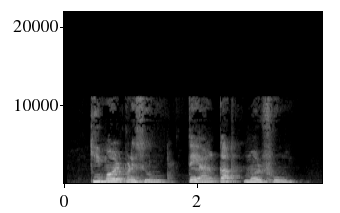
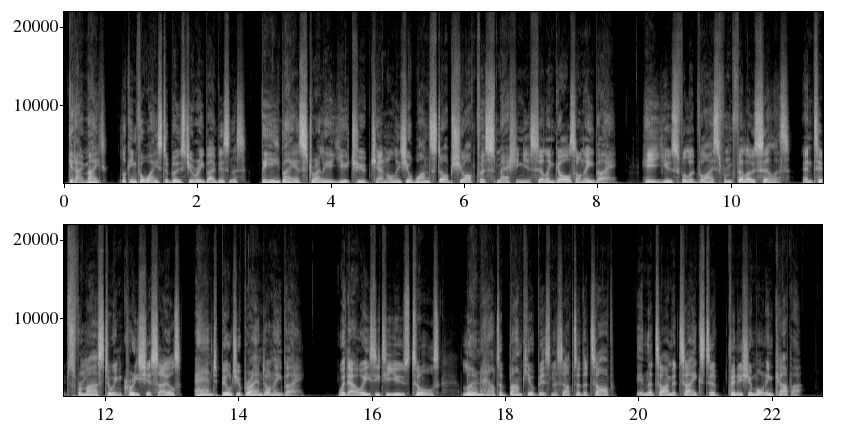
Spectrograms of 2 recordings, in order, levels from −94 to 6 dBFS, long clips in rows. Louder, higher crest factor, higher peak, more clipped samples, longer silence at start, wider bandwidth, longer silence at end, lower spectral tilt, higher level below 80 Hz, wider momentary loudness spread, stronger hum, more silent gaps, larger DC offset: about the same, -24 LUFS vs -22 LUFS; about the same, 16 dB vs 18 dB; second, -8 dBFS vs -4 dBFS; neither; first, 0.4 s vs 0.05 s; second, 11.5 kHz vs over 20 kHz; about the same, 0.45 s vs 0.35 s; first, -6.5 dB/octave vs -4 dB/octave; second, -70 dBFS vs -42 dBFS; first, 14 LU vs 8 LU; neither; second, none vs 2.79-2.91 s, 13.15-13.33 s, 19.67-19.95 s; neither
